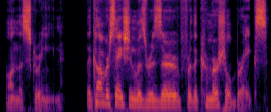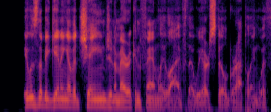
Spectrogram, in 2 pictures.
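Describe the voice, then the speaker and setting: A man reading a scripted, nostalgic first-person story as a narrator, in a measured, reflective way. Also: on the low side, no room sound, studio quality.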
